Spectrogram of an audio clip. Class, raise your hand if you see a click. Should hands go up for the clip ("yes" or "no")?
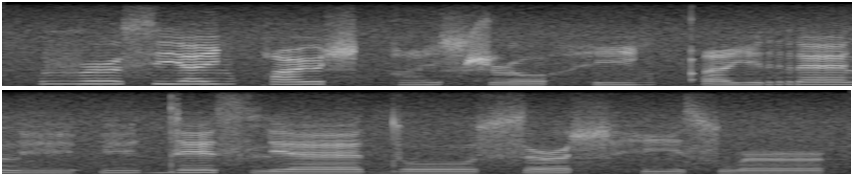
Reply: no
